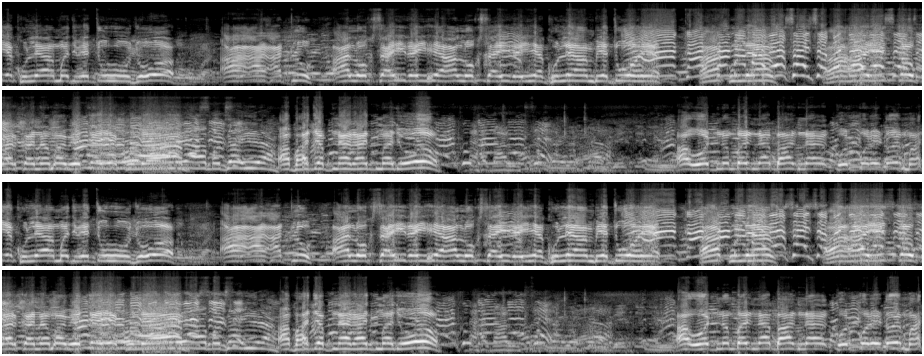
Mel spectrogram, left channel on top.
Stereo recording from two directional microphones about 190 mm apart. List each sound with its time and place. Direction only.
0.0 s speech: 15° right (ahead or behind)
6.5 s speech: 10° left (ahead or behind)
9.2 s speech: 5° right (ahead or behind)
11.4 s speech: 35° left (ahead or behind)
11.9 s speech: 15° left (ahead or behind); by 13.6 s 5° right (ahead or behind)
16.0 s speech: 5° right (ahead or behind)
